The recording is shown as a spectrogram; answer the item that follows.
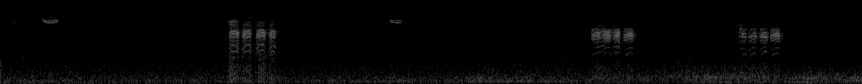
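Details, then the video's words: Carolina chickadee giving three harsh, buzzy bursts of rapid notes, spaced about two seconds apart, with brief thin high chips between them over a steady low background hiss. "Chickadee call / song / sounds"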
